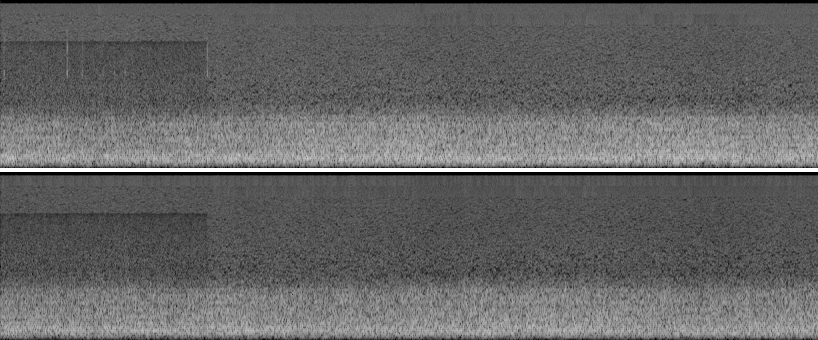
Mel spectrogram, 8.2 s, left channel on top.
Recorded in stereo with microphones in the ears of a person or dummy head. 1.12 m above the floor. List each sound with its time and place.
Only background noise.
